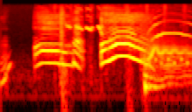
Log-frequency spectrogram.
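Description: Cartoon sound effects: a short pitched call, then a longer whistle-like glide that rises and falls in pitch.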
